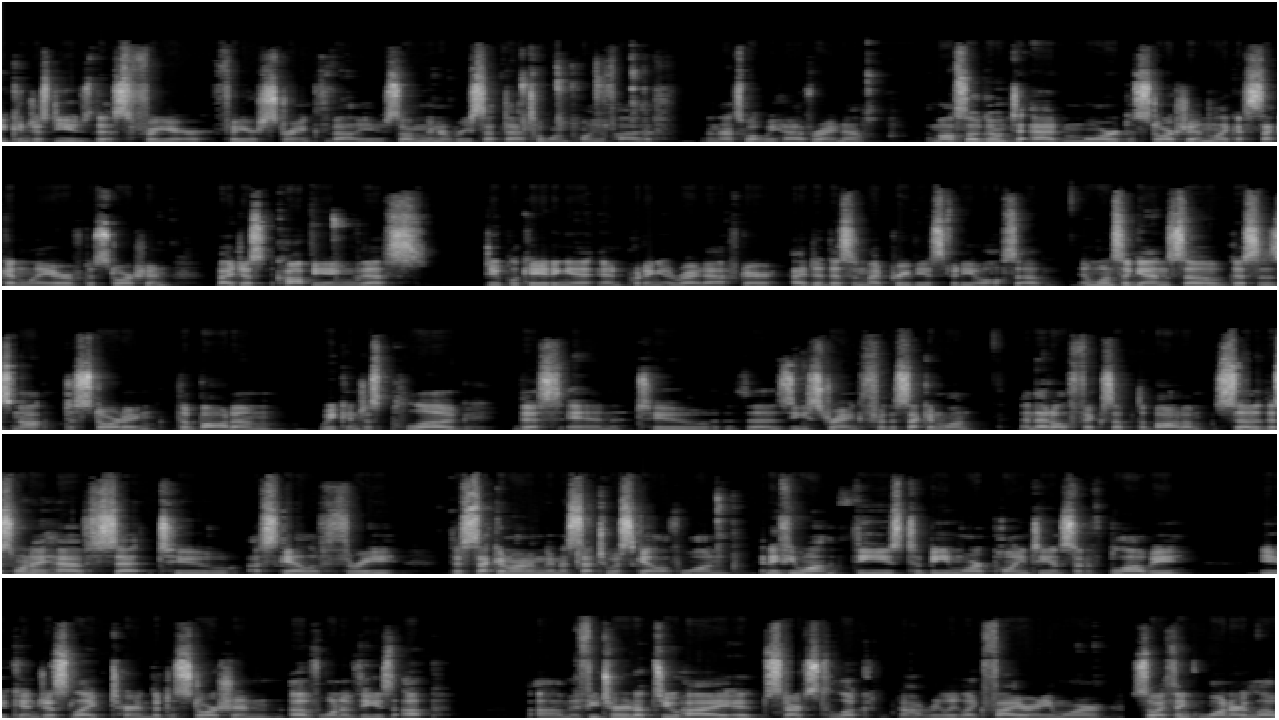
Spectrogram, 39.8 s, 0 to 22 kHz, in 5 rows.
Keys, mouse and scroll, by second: 2.7 click, 4.3 space, 5.4 space, 5.7 middle click, 5.7 scroll down 5, 7.4 scroll up 3, 9.0 click, 10.0 shift+d, 12.5 click, 14.5 middle click, 17.0 middle click, 17.4 scroll down 3, 17.6 middle click, 18.7 click, 23.3 scroll up 3, 23.5 middle click, 26.6 click, 31.2-32.3 scroll up 2, 32.3 scroll up 1, 32.5 shift+click, 38.6 click, 38.8 space.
